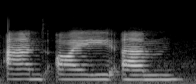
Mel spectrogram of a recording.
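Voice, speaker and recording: A woman's voice: on the high side, completely flat delivery, very slow, bright, forceful tone, highs cut off, slight background noise. A young woman, telling a personal story to camera in a chatty, gushing way, full of fillers like "you know". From born in Italy, grew up in the UK. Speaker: vlogger. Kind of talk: casual storytime chat to camera.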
